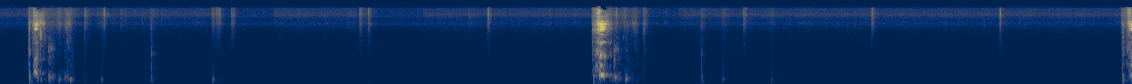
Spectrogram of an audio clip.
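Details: Hiccups after overeating pizza and hot wings, recorded with a phone resting on the belly after drinking milk and water: sharp, abrupt jolts every several seconds with faint sloshing gurgles between.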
